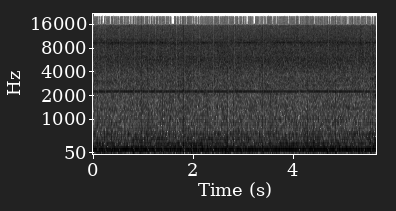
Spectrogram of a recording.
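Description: A propeller plane drones steadily in Microsoft Flight Simulator over Papua New Guinea, a loud, unbroken engine hum with a high whine layered on top and no voices.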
